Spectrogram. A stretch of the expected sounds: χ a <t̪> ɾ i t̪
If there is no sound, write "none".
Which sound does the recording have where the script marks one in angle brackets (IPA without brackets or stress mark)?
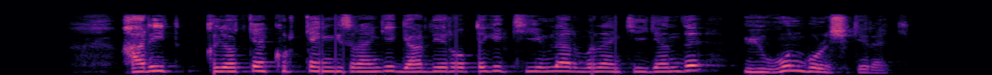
none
